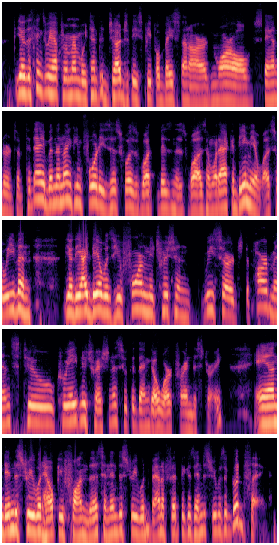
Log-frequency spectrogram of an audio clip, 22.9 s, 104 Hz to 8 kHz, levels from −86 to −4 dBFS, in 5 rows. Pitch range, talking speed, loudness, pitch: 140-175 Hz, 190 wpm, -21 LUFS, 160 Hz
